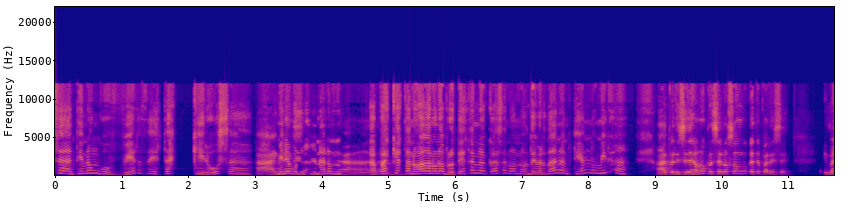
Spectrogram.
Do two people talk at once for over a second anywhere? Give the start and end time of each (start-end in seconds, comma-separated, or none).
3.0-4.8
